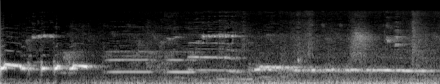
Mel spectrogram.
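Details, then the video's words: Local zebra dove giving a series of soft level coos and a longer trilled phrase, while another bird adds thin high chirps in the background. "SUARA PERKUTUT LOKAL BERKODAM"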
